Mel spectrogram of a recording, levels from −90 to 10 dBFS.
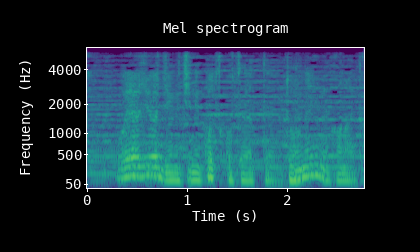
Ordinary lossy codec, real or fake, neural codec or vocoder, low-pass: none; fake; vocoder, 24 kHz, 100 mel bands, Vocos; 5.4 kHz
